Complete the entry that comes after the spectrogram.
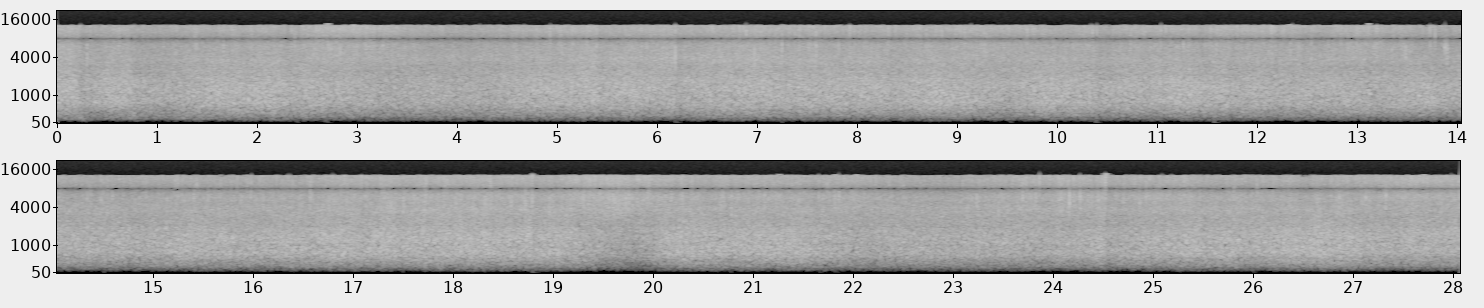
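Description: Heavy rain pouring down in a steady, even hiss, dipping briefly once about twenty seconds in.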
